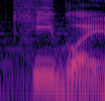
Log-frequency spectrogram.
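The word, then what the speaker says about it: χ-blade: explosion from when the keyblade was destroyed yeah it means the x blade it's just pronounced like keyblade even though it's just one keyblade ah the series is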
